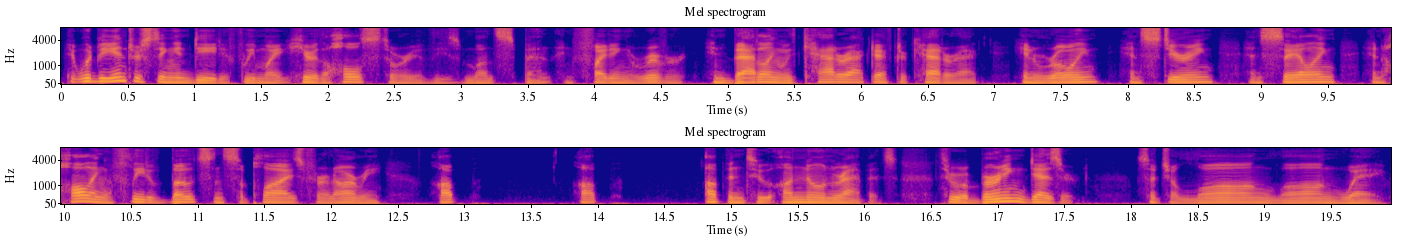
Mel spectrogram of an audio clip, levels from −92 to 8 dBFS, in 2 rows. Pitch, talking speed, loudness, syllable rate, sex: 115 Hz, 175 wpm, -20 LUFS, 5.3 syllables/s, male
